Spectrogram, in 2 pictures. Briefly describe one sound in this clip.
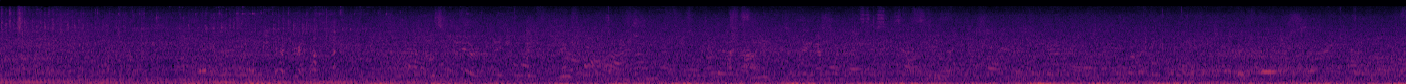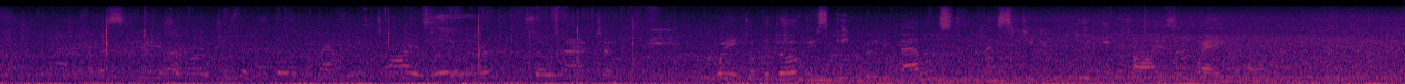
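A crowd of people chatters in an open square outdoors.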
